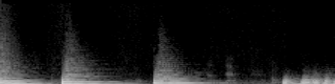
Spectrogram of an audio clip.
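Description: Tuba played loudly in its upper register: hard-attacked notes that each die away, stepping up in pitch, then a short pause and a new phrase starting near the end. It is the hard, loud blowing in the top register that a player has to practise for a demanding solo part.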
